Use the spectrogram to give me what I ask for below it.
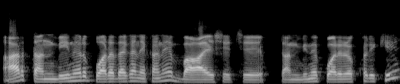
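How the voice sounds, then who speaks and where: A male Quran teacher explains reading rules in a patient, repetitive way and keeps asking his listeners checking questions. He draws out the Arabic sounds slowly when he demonstrates them. His voice sits at a middle pitch and comes through dry and tinny, like a phone line. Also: clean tone, no room sound. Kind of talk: online tajweed lesson.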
